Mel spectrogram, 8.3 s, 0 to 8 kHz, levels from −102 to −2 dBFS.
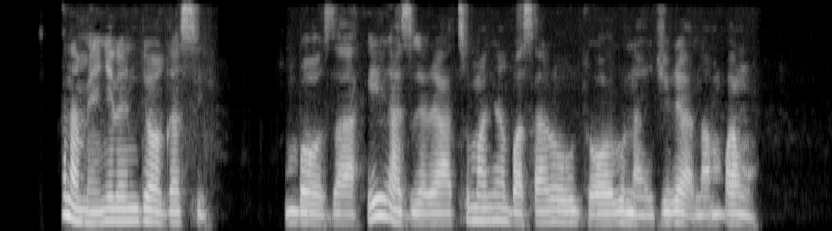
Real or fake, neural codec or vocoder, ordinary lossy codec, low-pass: fake; codec, 16 kHz in and 24 kHz out, 2.2 kbps, FireRedTTS-2 codec; AAC, 48 kbps; 7.2 kHz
